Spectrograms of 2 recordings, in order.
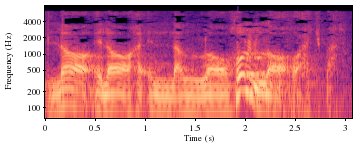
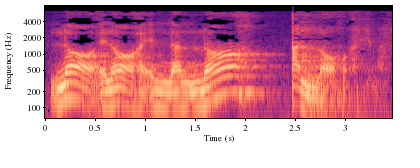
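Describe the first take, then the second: First: Joined with a vowel, no glottal stop before Allahu. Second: A pause-like stop, then a glottal stop before Allahu. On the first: The speaker calls it right. "وصل به حرکت با حذف حمزه الله" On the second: The speaker calls it wrong. "وصل بکنه ما قبل الله اکبر را با سکون و ذکر حمزه"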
